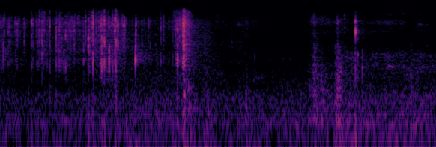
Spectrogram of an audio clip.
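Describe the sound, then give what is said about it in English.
Fresh cilantro leaves are torn by hand, giving a soft, continuous crinkling and rustling with a few sharper tearing snaps. The sound is faint throughout. “I'm gonna tear up some cilantro leaves and those will just get sprinkled over the top.”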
